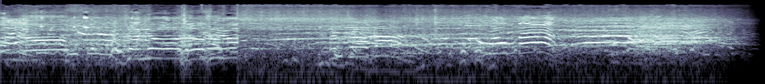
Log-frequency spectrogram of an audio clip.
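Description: A crowd of young women screams and shrieks with excitement nearby.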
